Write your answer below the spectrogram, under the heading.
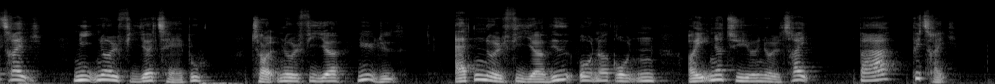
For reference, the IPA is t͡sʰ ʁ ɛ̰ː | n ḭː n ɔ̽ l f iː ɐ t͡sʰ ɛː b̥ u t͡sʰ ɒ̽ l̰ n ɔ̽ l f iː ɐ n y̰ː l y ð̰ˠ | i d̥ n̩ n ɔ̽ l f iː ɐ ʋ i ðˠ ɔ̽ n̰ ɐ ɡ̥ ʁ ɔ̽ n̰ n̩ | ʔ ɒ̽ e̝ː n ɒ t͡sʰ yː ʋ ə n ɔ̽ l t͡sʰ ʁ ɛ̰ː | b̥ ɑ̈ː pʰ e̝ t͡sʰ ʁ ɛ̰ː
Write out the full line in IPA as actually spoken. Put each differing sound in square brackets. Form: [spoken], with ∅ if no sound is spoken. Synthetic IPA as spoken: t͡sʰ ʁ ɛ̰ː | n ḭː n ɔ̽ l f iː ɐ t͡sʰ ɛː b̥ u t͡sʰ ɒ̽ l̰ n ɔ̽ l f iː ɐ n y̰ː l y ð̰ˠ | [æ] d̥ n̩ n ɔ̽ l f iː ɐ ʋ i ðˠ ɔ̽ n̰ ɐ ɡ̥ ʁ ɔ̽ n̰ n̩ | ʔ ɒ̽ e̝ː n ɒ t͡sʰ yː ʋ ə n ɔ̽ l t͡sʰ ʁ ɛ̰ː | b̥ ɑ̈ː pʰ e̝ t͡sʰ ʁ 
